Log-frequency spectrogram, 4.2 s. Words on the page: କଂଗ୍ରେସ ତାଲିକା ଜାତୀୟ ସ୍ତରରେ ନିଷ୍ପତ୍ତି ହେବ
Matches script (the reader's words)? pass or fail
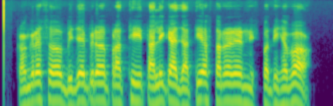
fail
